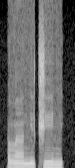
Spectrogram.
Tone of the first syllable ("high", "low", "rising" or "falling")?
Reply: low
